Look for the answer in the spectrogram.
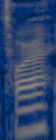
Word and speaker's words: Torah: I mean, my junior senior year, I mean, it was crazy to see, because my freshman year, we're talking about like the Torah. I think I'm saying that right, guy? Torah. The Torah, yeah.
